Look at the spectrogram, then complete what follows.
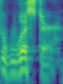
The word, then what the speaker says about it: Worcester: for that night so it is pronounced Worcester just so you know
